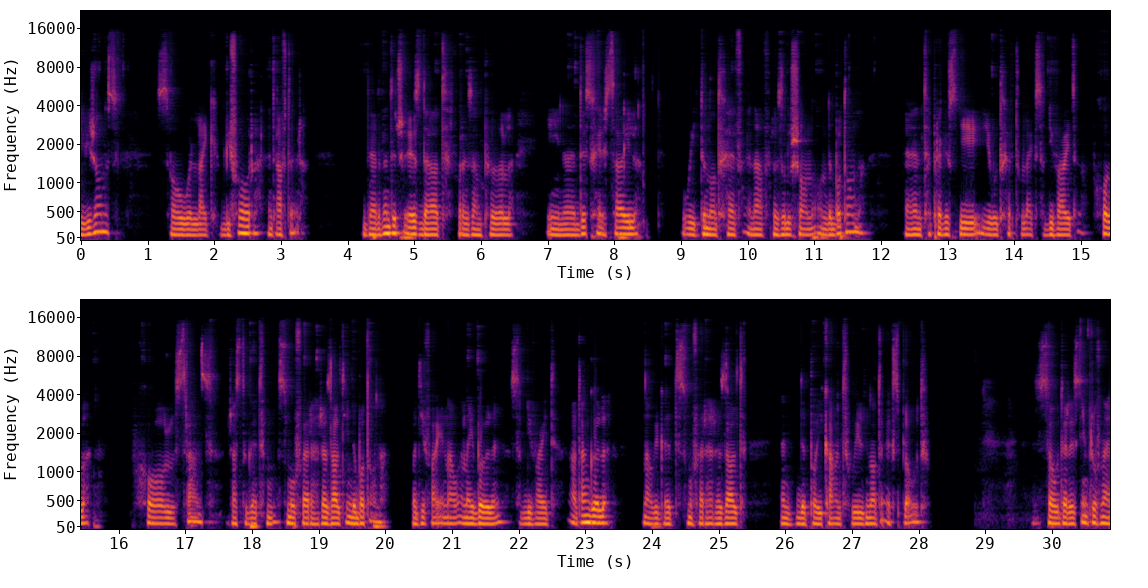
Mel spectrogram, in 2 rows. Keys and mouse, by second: 3.8 middle click, 4.4 shift+click, 4.9 middle click, 5.6 click, 7.6 shift+middle click, 8.4 alt+a, 8.4 click, 10.3 middle click, 10.6 shift+middle click, 11.2-15.6 d, 12.5 click, 15.2 click, 16.0-17.8 d, 17.2 click, 17.2 right click, 18.4-19.6 d, 19.4 click, 23.5 click, 23.5 right click, 23.8-25.6 d, 24.6 click, 24.6 right click, 26.2 click, 26.2 middle click, 26.2 right click.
